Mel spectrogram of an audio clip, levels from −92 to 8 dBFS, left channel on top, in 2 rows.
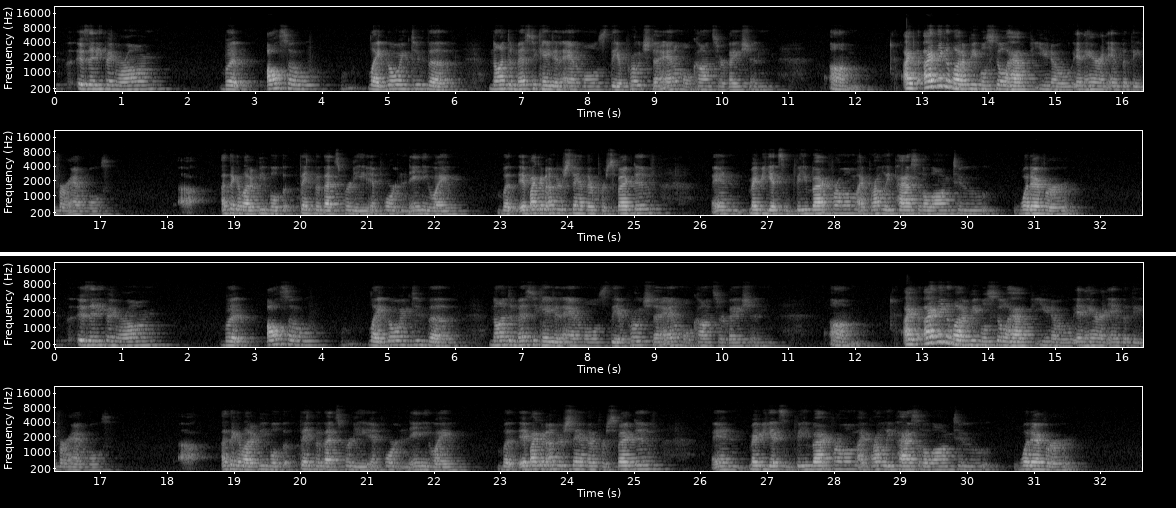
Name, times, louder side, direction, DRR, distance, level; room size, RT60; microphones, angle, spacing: voice 1, 0.3-1.5 2.5-2.7 3.2-3.9 4.3-6.0 6.5-10.7 11.6-12.1 12.7-17.1 18.2-18.4 18.8-22.3 23.0-25.3 26.2-30.3 30.7-31.5, left 2 dB, 40° left, 2 dB, 0.6 m, -33 dB
3.5 x 2.4 x 3.2 m, 0.67 s
head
